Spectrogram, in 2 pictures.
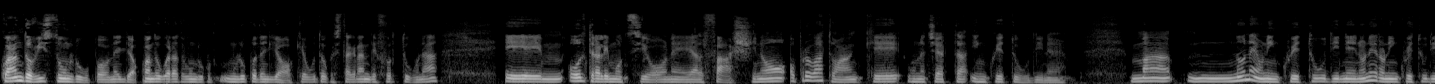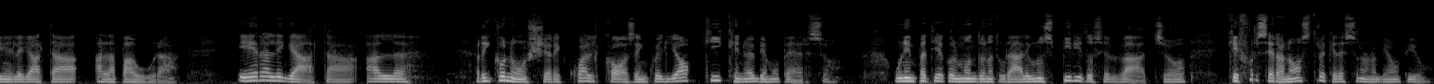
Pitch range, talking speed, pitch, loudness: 115-140 Hz, 155 wpm, 130 Hz, -29 LUFS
